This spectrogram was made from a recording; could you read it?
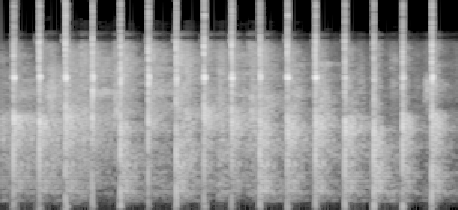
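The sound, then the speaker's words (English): Applause for the mothers on Mother's Day morning, in an even, steady rhythm: about sixteen crisp, sharp claps spaced evenly, fairly loud, with no talking over them. “Probably should have a round of applause for the mothers.”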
